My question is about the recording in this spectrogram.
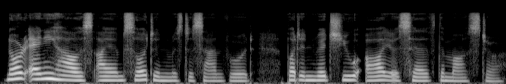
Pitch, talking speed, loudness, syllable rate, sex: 190 Hz, 190 wpm, -18 LUFS, 5.0 syllables/s, female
